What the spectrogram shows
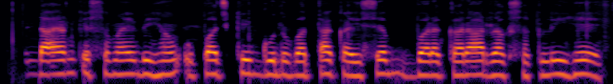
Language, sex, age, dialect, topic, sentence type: Magahi, male, 51-55, Central/Standard, agriculture, question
